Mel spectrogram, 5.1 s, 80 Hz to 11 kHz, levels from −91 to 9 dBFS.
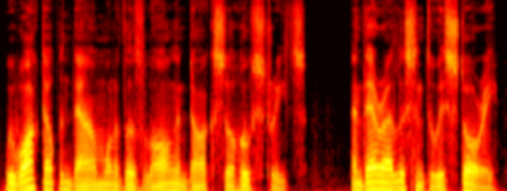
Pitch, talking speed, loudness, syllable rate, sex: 100 Hz, 235 wpm, -19 LUFS, 6.3 syllables/s, male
